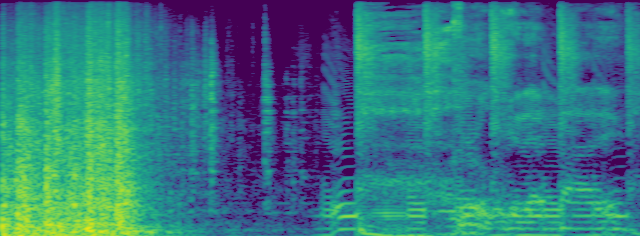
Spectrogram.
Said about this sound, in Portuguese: O som de vidro espatifando preencheu meus ouvidos.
